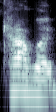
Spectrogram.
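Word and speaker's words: Kamo: Oh, we are, and that's pronounced Carmo, by the way, after the All Black.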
